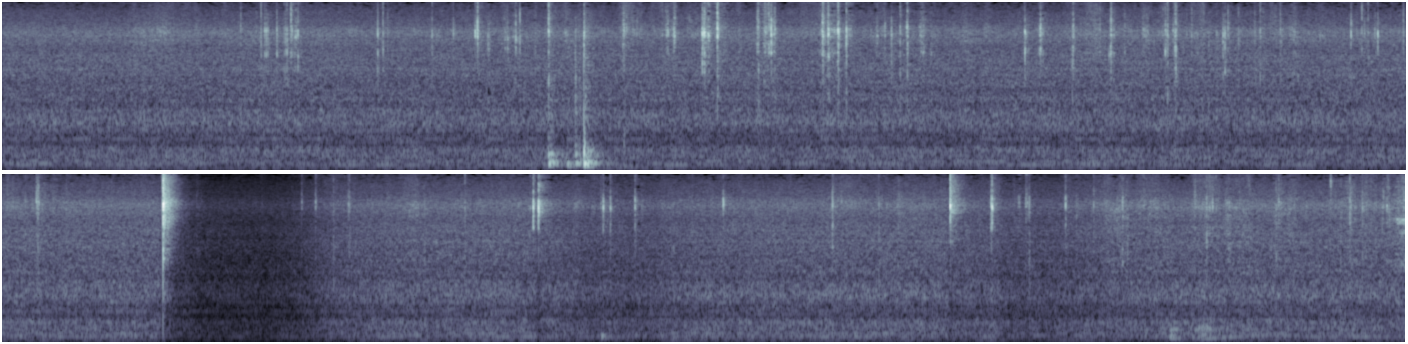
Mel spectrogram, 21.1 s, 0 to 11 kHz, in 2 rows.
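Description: Scattered small plastic clicks and taps as the LG Optimus 7's housing is pressed and snapped together, over a steady background hiss. A louder thump comes about four seconds in, and a sharp click near the middle, after which the sound drops out for about a second.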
